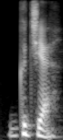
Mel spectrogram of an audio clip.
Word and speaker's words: gdzie: So the first sound is g, g at the beginning, but then the three middle letters make the sound G, G. It is quite similar as in the word jeans in English, still a bit different, but it's G, G, G. And the final sound is E, E. So all those three sounds together, G, G, E, make the word gdzie.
